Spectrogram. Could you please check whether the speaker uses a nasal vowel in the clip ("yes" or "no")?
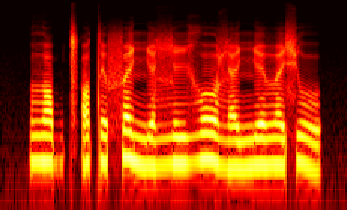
no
